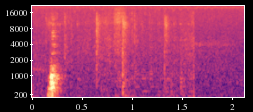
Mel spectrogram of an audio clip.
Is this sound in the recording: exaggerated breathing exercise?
no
